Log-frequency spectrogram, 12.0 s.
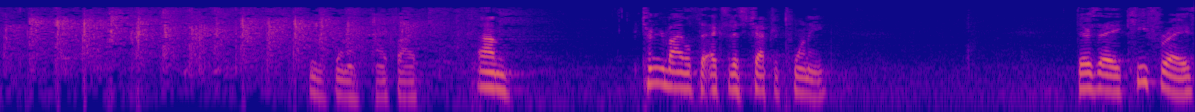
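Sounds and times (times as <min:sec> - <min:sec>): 
audience clapping: 0:00.0 - 0:05.2
speech: 0:03.1 - 0:05.3, 0:06.4 - 0:08.4, 0:10.8 - 0:11.9.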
